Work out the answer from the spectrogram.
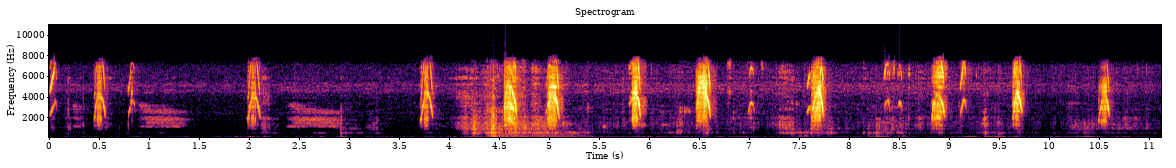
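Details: At a European roller nest on 29 June 2024, short scratchy calls come in clusters, with a dense rasping outburst around the middle and then repeated sharp, clipped notes, all over a low steady hum.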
